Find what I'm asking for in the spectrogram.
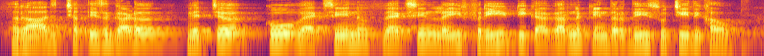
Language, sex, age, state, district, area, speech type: Punjabi, male, 18-30, Punjab, Fatehgarh Sahib, urban, read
